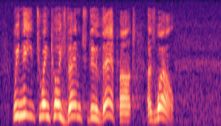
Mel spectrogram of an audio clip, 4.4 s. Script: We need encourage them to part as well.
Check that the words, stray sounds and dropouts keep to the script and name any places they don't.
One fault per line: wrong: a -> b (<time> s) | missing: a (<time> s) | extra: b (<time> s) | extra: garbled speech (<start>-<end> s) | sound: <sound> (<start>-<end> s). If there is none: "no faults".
extra: to (0.7 s)
extra: do their (1.8 s)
